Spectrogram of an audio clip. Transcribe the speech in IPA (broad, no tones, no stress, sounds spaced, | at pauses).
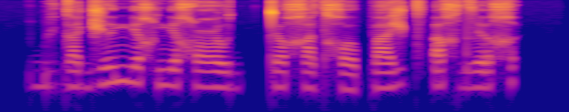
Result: b i ɡ a d͡ʒ ɨ mʲ ʉ χ mʲ o χ ʕ u d tː ɵ χ a d χ o p a ʒ t͡sʼ a χ d l ɨ χ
